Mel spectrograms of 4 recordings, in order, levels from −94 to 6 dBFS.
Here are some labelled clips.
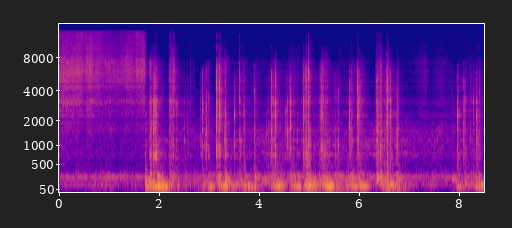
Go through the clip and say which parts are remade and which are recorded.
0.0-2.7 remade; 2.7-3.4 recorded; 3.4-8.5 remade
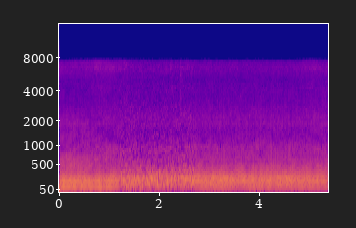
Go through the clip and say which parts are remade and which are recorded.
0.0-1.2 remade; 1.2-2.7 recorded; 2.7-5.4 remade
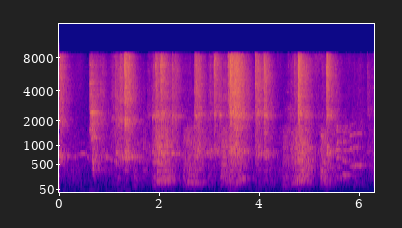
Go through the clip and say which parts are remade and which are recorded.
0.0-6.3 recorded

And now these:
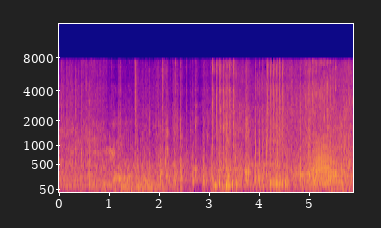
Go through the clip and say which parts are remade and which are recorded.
0.0-0.4 recorded; 0.4-1.5 remade; 1.5-2.4 recorded; 2.4-3.4 remade; 3.4-5.9 recorded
